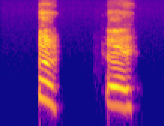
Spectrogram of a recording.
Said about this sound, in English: Sorry, that was my bad. I just yawned heavy in that segment.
